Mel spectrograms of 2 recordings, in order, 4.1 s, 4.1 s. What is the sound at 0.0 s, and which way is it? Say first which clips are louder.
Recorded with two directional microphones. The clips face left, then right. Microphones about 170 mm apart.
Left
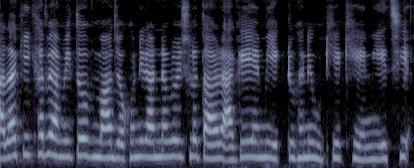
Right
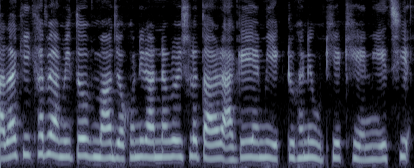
Speech: right 5 dB; 40° right (ahead or behind).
